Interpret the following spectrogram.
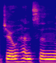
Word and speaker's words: Johansson: Johansson, and then Johansson like Scarlett Johansson.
